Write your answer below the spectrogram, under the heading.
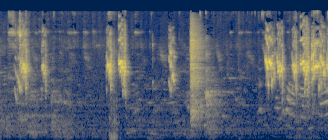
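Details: Budgies in a cage give scattered high chirps and squeaks with gaps between, a brief rattling knock, then a lively run of buzzy chattering warble to close.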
